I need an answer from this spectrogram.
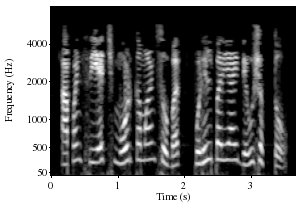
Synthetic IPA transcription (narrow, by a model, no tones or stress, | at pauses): apəɳsiet͡ɕmoɽkəmaɳɖsobət̪̚puɽ̤iːlpəɾjajd̪euːɕək̚t̪o̰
